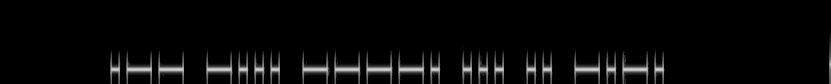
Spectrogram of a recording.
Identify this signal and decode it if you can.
Morse code, heard as a keyed tone, about 15 wpm, 700 Hz. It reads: WB9SIC
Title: USA Call Signs 15wpm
